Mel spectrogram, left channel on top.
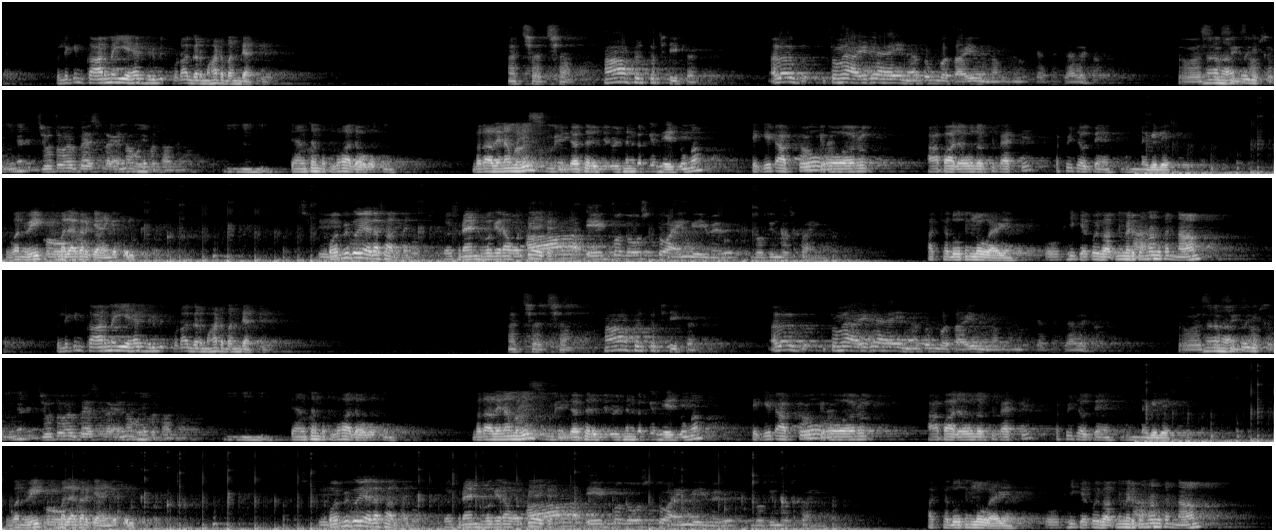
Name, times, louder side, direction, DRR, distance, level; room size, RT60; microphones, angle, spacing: voice 1, 0.5-2.7 12.0-13.0 13.8-14.2 15.0-16.6 17.4-19.8 20.2-21.4 22.0-23.0 23.4-24.4 25.5-26.8 28.7-29.5 29.9-30.9 34.7-35.6 35.9-37.5, left 2 dB, 25° left, 8 dB, 0.7 m, -20 dB
voice 2, 5.1-5.7 6.0-7.0 7.7-10.9 11.8-14.6 15.7-16.0 17.8-18.6 20.7-21.1 25.9-26.6 28.6-29.6 30.7-33.7 36.7-37.0, left 2 dB, 40° left, 7 dB, 2.1 m, -27 dB
sound 1, 24.0-34.0, equal, 45° right, 2.7 m, -30 dB
28.0 x 27.5 x 5.1 m, 1.2 s
head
